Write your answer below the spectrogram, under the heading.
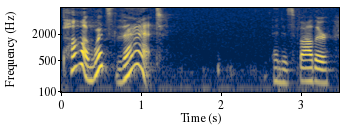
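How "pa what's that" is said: put-on higher, slow wondering child; a small boy asking his dad; curious boy. Boy asking his father about the giant, wondering. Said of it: "And the boy said".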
